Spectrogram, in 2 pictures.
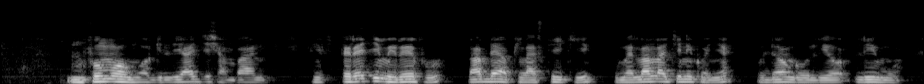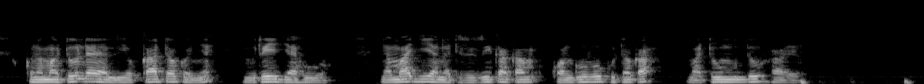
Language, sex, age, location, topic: Swahili, male, 18-24, Nairobi, agriculture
